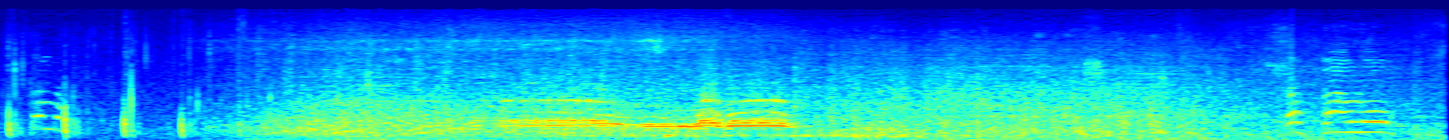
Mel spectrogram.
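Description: A passenger train running on the rails, its steady running noise building up, with two whistle blasts between about four and six seconds in, the second shorter. Before that, a few footsteps on pavement.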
